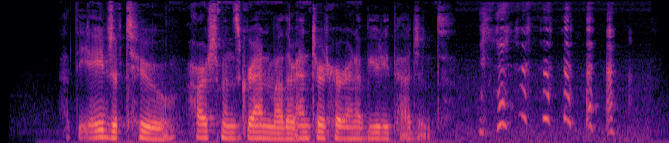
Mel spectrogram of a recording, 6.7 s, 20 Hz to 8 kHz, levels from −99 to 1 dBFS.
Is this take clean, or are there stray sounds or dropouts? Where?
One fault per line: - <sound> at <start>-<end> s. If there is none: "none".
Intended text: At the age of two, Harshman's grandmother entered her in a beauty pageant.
- laugh at 4.8-6.3 s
